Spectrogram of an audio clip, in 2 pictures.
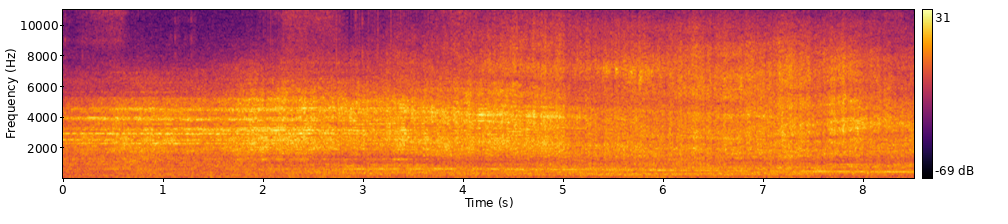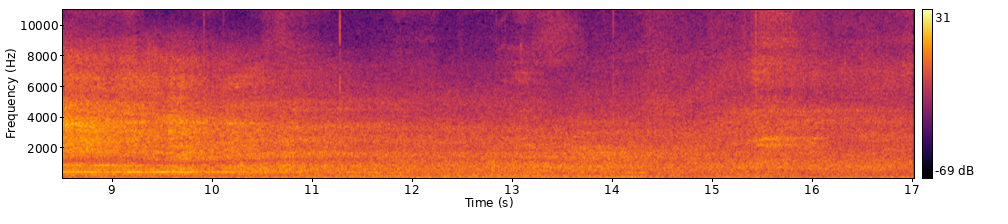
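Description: An American Airlines jet inbound to Heathrow Airport roars loud and steady throughout, a broad engine rumble with a slowly falling whine as the airliner passes close overhead.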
